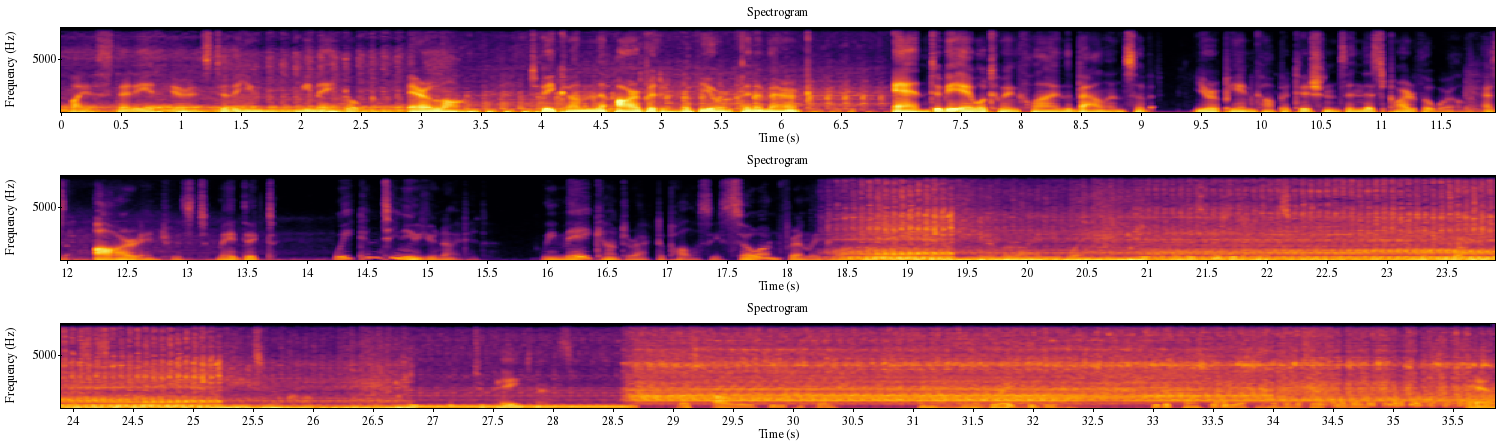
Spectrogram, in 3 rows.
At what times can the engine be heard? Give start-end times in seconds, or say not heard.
0.0-7.0, 18.2-35.8.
